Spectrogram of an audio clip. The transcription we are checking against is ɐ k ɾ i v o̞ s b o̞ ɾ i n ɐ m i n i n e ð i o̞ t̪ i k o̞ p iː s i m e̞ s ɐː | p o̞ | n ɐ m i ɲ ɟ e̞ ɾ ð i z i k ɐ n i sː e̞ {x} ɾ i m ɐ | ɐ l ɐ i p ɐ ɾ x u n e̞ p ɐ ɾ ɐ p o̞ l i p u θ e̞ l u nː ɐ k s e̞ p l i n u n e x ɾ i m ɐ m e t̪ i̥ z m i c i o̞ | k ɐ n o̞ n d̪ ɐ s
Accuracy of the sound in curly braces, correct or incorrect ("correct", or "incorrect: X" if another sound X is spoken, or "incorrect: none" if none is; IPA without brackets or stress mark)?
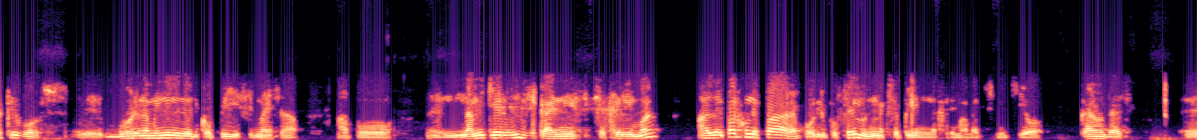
correct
